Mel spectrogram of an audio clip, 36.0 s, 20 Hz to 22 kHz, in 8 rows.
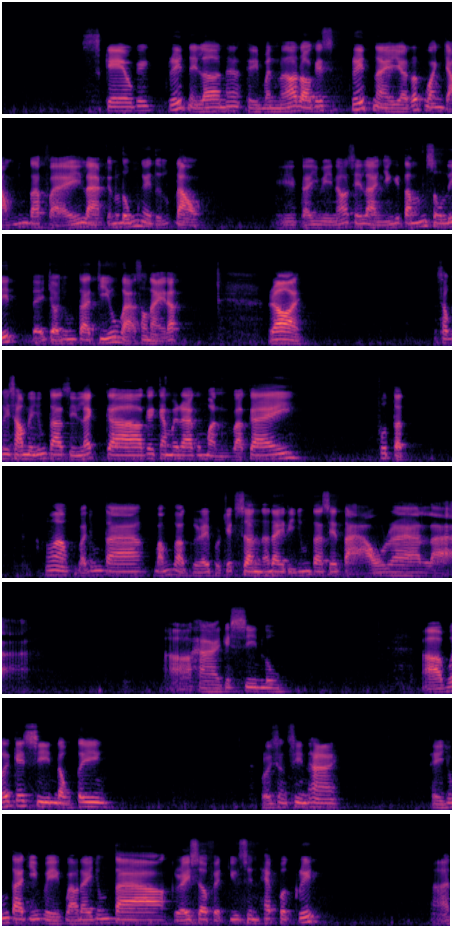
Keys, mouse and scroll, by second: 0.7 click, 1.9 click, 3.6 s, 4.5 click, 7.9 click, 11.4 click, 12.9 click, 13.0 click, 13.8 click, 14.3 ctrl+click, 14.4 ctrl+click, 14.9 click, 15.4 ctrl+click, 17.1 click, 19.3 click, 20.9 click, 21.9 click, 24.0 click, 26.2 click, 28.5 click, 28.7 click, 30.9 click, 31.3 click, 32.1 click, 34.2 click.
